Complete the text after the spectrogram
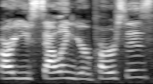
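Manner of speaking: ordinary talk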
